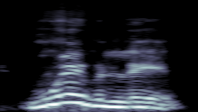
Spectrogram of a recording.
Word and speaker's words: mueble: se pronuncia la palabra por ejemplo mueble mueble tiene acento en mué que es la sílaba tónica pero no se tilda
